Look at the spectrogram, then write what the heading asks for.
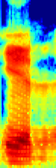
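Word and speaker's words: heir: सा रट लेंगे इसको एच इ आई आर को पढ़ते हैं एर है ना वारिस उत्तराधिकारी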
